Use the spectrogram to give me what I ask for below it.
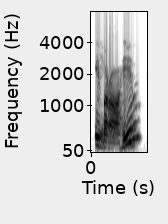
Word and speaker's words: Ibrahim: Tapi cara pelafalan diizinkan oleh Nabi dilafalkan dengan cara baca Ibrahim dengan cara baca Ibraham. Ini sama-sama versi bahasa Arab.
